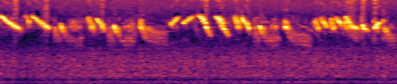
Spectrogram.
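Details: Eurasian skylark singing a fast, continuous stream of thin, downslurred chirps and quick trills high in pitch, without pause, over a faint steady hiss.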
